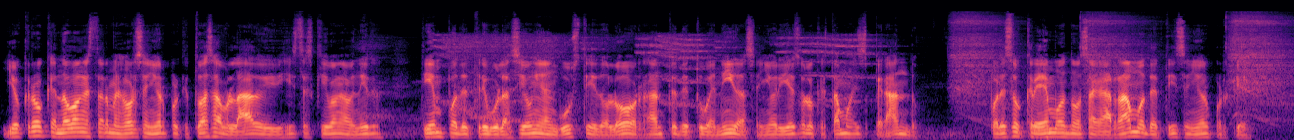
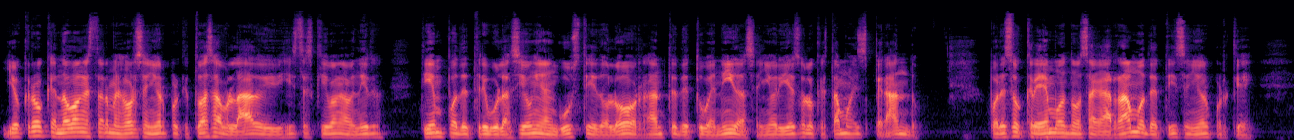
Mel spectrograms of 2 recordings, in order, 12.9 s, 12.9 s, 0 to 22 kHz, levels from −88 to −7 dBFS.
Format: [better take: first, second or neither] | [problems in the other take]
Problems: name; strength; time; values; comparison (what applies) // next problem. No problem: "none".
second | machinery noise; noticeable; from 3.5 s on; 15 dB below the speech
